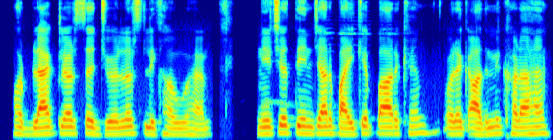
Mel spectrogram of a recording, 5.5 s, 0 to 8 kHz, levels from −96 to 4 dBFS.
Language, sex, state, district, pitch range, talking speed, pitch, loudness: Hindi, male, Jharkhand, Palamu, 135-150 Hz, 195 wpm, 145 Hz, -21 LUFS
